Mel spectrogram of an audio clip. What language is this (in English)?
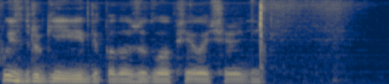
Russian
